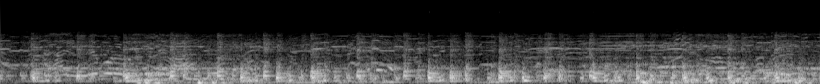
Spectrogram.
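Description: Live Dhimsa folk dance music: drums beating a quick, steady rhythm with a reed pipe playing a wavering melody over them.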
